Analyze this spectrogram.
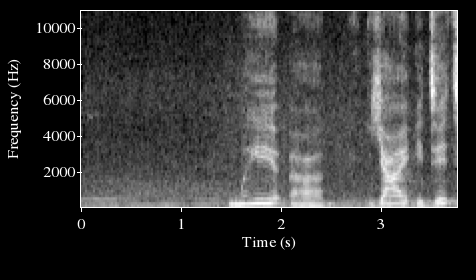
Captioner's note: woman speaking Russian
